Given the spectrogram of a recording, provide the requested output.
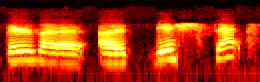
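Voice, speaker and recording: A woman's voice: mid-range voice, takes it slowly, dry recording. A woman talking casually on a telephone call to a radio show, a little hesitant and wryly amused. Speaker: phone-in guest. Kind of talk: casual phone conversation. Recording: thin narrow telephone line.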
